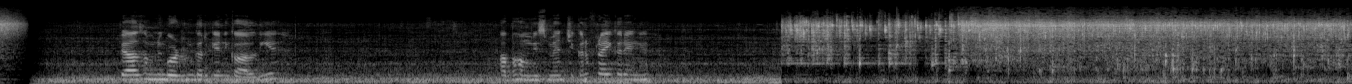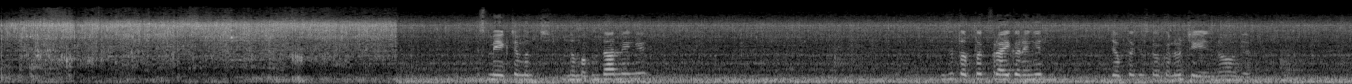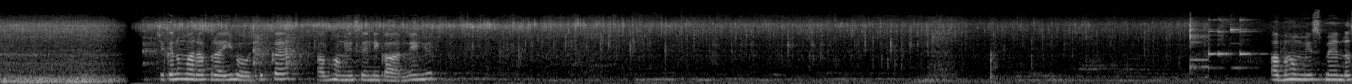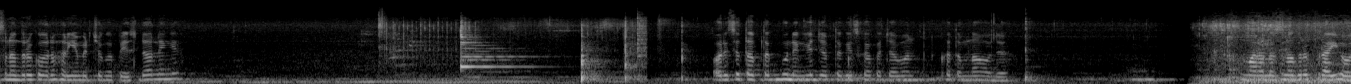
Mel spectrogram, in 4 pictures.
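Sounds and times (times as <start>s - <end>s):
chicken sizzling in hot oil: 0.0s - 0.4s, 7.8s - 39.0s, 52.4s - 54.0s.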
